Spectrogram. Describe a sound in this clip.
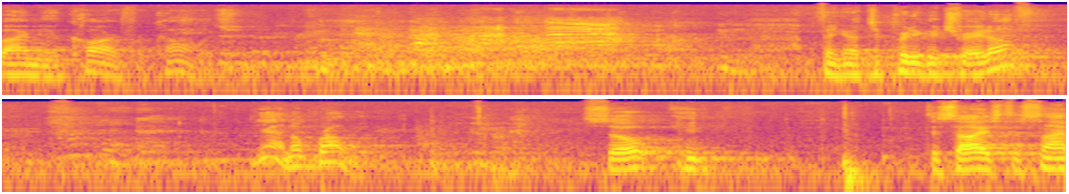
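A middle-aged man speaks calmly into a microphone, heard through a loudspeaker in an echoing hall.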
